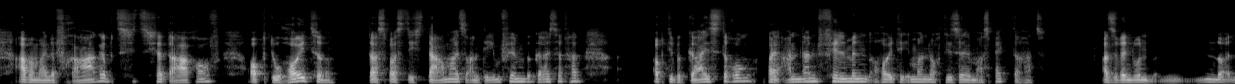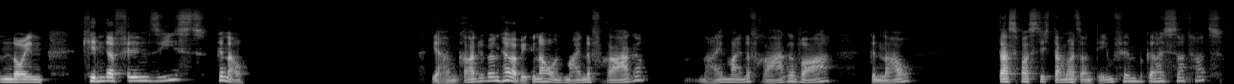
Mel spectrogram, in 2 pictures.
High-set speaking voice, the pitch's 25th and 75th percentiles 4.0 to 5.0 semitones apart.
No: low, 120 Hz; average, 4.3 semitones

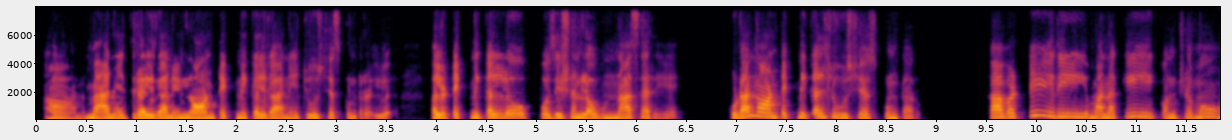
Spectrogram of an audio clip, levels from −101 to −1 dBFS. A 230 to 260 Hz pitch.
No: high, 220 Hz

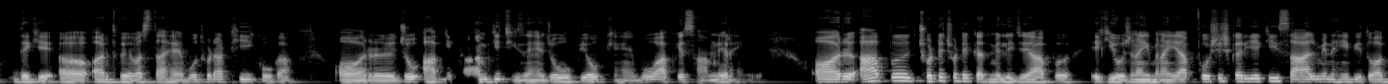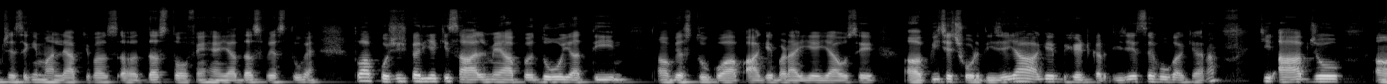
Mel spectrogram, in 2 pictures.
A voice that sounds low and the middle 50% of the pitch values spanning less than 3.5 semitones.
Yes: low, 110 Hz; average, 2.8 semitones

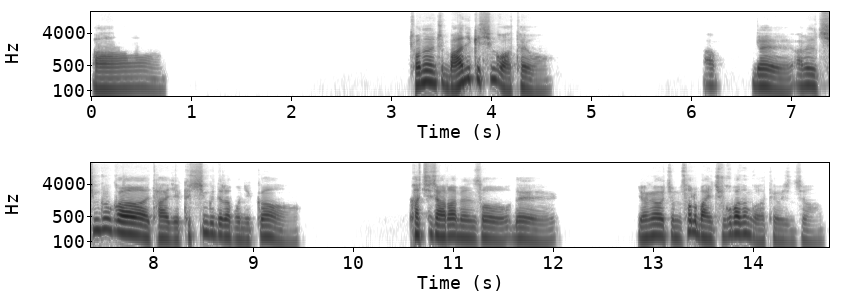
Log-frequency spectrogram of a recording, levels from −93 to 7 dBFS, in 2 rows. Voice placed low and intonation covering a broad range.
No: low, 130 Hz; average, 4.9 semitones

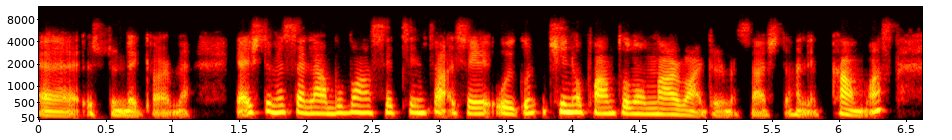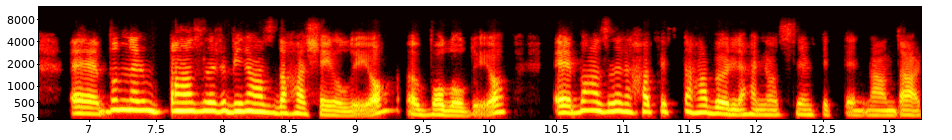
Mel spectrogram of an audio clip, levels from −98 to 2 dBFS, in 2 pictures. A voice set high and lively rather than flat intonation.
Yes: high, 200 Hz; wide, 7.1 semitones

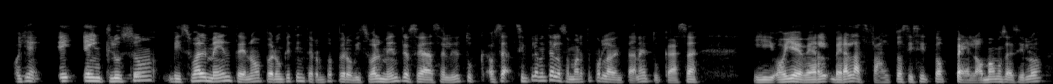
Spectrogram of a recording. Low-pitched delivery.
Yes: low, 130 Hz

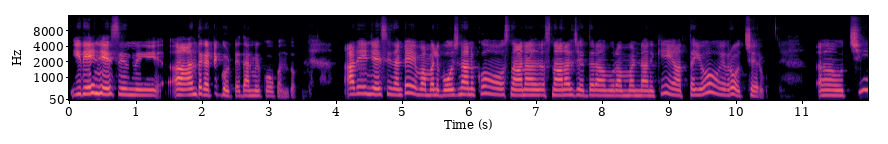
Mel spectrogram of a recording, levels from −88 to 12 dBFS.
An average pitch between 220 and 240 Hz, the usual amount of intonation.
Yes: high, 235 Hz; average, 3.1 semitones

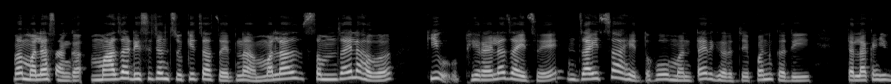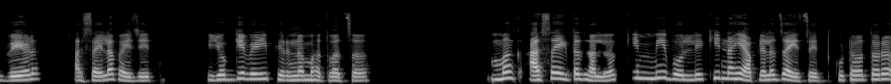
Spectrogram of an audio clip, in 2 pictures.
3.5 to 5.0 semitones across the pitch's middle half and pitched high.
Yes: average, 4.7 semitones; high, 220 Hz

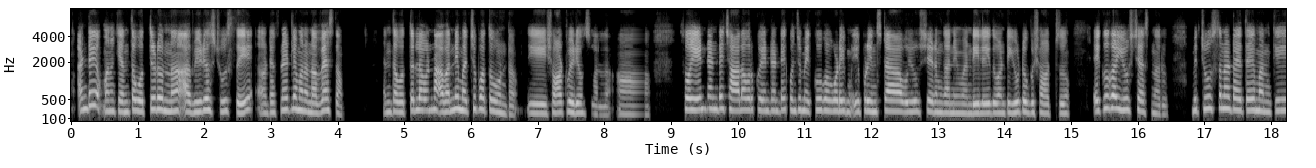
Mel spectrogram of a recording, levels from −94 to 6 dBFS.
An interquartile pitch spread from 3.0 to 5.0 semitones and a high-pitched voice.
Yes: average, 3.6 semitones; high, 245 Hz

